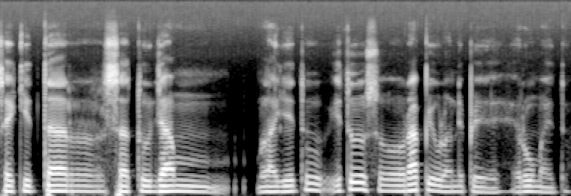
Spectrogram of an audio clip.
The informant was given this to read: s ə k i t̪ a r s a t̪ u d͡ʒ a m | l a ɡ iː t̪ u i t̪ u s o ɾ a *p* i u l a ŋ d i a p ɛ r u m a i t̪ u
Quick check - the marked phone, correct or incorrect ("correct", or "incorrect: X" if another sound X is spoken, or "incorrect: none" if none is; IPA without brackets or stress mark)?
correct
